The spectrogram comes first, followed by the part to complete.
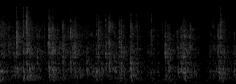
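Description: Plastic pepperoni package crinkling in the hands with irregular rustling crackles as slices are pulled out of it.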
